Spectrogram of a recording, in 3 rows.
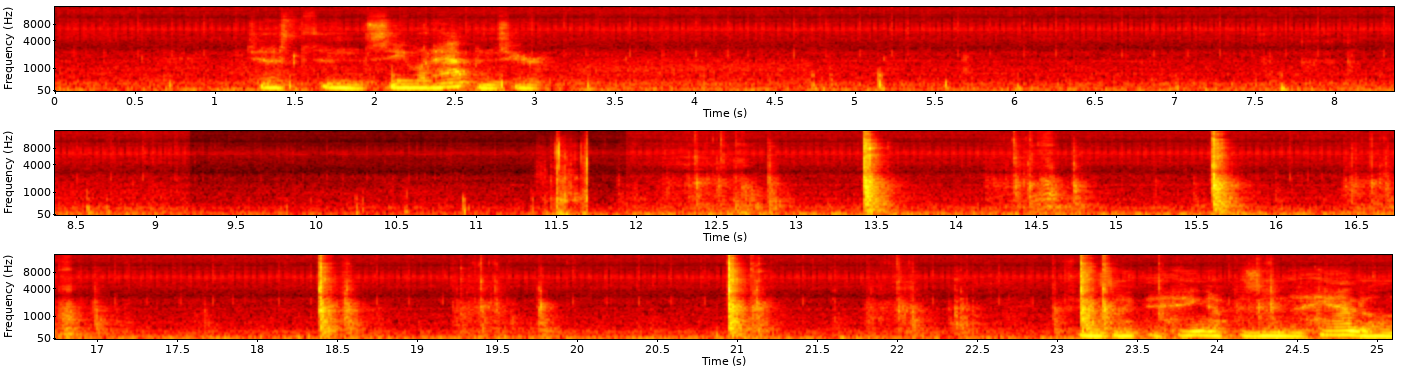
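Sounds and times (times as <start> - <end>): door knob rattling: 11.9 - 24.5
door latch clicking: 11.9 - 24.5.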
